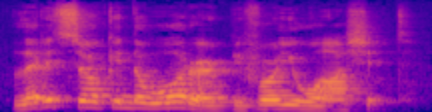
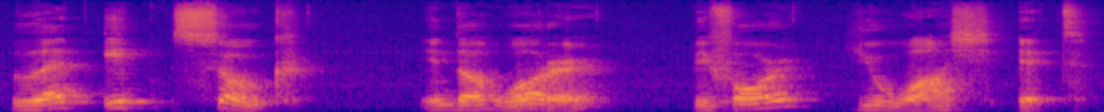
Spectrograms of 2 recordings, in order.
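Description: First: It is said at natural speed. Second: It is said slowly.

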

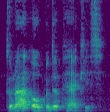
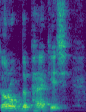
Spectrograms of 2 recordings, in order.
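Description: First: The negative is said in full and stressed. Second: The negative is contracted and unstressed. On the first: The warning is given with extra force. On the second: The warning is given in a plain, neutral way.

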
